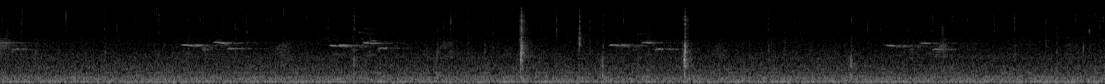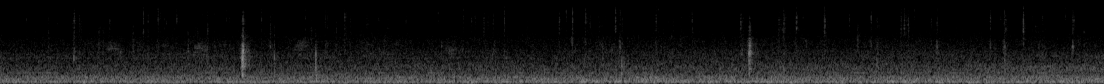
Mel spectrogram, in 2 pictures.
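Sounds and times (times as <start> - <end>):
bird chirping: 0.0 - 0.4, 1.8 - 4.0, 6.0 - 6.9, 8.8 - 9.7
low background noise: 0.0 - 22.0.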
